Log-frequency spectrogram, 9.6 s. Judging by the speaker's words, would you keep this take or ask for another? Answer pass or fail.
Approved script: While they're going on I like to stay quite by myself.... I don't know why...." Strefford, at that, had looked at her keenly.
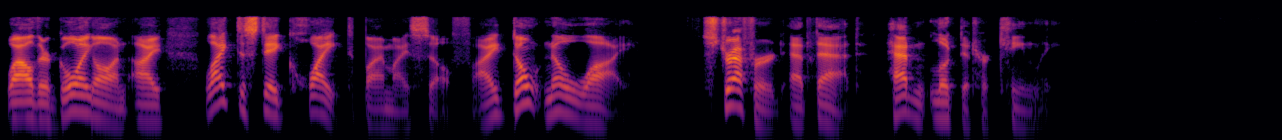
fail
